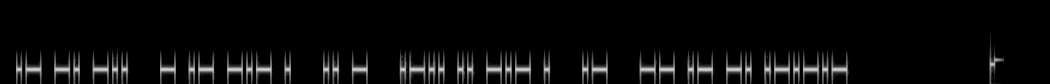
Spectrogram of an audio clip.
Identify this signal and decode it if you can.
Morse code, heard as a keyed tone, about 25 wpm, 700 Hz. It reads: AND TAKE IT LIKE A MAN.
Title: Sentences from Top 300 Words 25wpm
